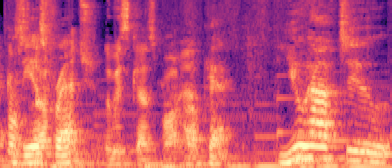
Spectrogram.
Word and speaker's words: Louis Gaspar: Get the pronunciation right? Because he is French. Louis Gaspar, yeah.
